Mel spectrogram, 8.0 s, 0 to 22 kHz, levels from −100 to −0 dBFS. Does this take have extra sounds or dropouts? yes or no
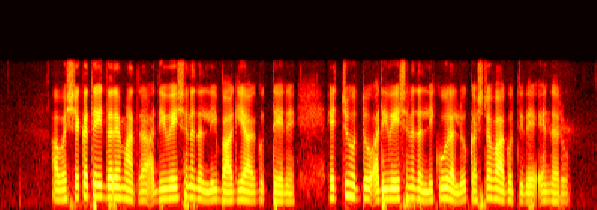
no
